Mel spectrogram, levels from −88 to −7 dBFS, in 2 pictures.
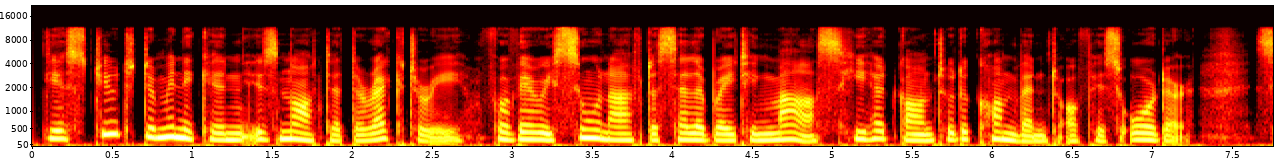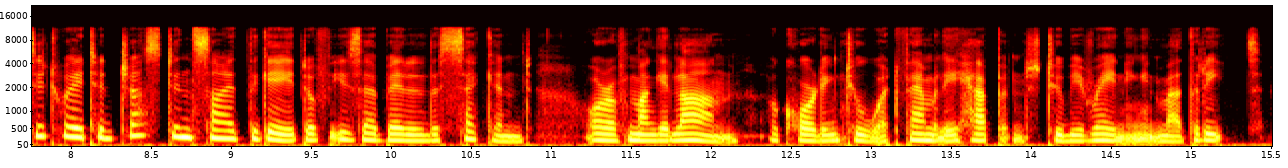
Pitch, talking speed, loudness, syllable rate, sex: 190 Hz, 175 wpm, -17 LUFS, 5.4 syllables/s, female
